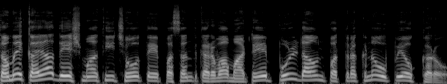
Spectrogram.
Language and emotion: Gujarati, neutral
